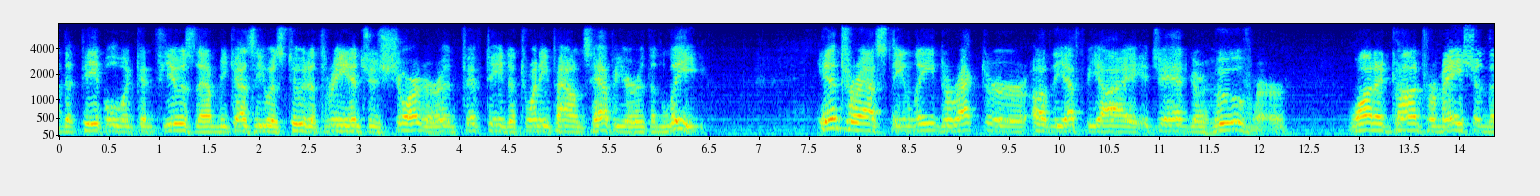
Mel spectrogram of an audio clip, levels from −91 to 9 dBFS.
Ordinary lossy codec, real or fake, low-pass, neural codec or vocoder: Opus, 16 kbps; fake; 7.2 kHz; vocoder, 24 kHz, 100 mel bands, Vocos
